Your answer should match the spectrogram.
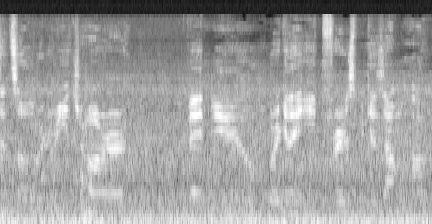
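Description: Steady low road and engine rumble heard inside a moving car's cabin, with a man's voice talking over it.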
